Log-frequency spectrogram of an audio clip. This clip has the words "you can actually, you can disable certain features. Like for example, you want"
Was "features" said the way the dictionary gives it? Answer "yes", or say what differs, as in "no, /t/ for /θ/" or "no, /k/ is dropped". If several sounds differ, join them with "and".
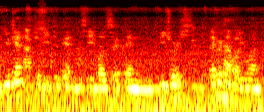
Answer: no, /s/ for /z/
